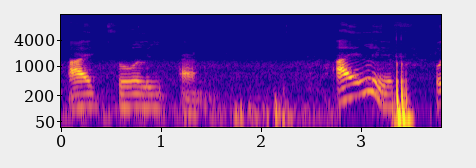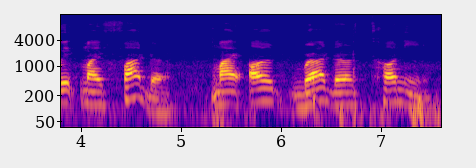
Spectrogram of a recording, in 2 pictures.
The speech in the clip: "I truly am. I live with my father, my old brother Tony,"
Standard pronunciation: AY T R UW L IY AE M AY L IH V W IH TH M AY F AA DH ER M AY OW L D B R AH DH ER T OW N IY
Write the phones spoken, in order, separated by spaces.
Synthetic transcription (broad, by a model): AY T R UW L IY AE M AY L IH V W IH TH M AY F AA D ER M AY OW L D B R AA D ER T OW N IY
